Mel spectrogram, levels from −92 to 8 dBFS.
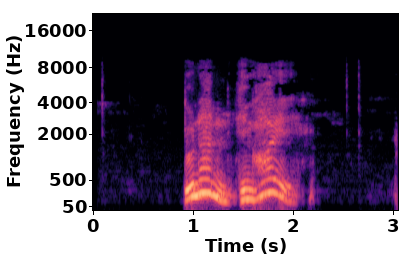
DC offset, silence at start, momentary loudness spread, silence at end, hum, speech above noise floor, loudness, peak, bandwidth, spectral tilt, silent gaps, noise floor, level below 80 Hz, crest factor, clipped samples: under 0.1%; 0.9 s; 9 LU; 1 s; none; 60 dB; -15 LUFS; -2 dBFS; 9 kHz; -7.5 dB/octave; none; -74 dBFS; -58 dBFS; 16 dB; under 0.1%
